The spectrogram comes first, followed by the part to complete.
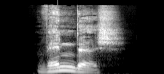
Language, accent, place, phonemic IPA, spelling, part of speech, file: German, Germany, Berlin, /ˈvɛndɪʃ/, wendisch, adjective, De-wendisch.ogg
- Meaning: Sorbian; Wendish (referring to the native West Slavic-speaking population in parts of Saxony and Brandenburg)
